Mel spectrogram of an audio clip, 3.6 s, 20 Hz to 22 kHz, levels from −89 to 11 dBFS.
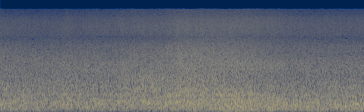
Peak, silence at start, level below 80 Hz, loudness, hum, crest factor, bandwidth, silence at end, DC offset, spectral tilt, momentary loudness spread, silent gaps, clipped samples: -10 dBFS; 0 s; -44 dBFS; -23 LUFS; none; 14 dB; 16 kHz; 0 s; under 0.1%; -4 dB/octave; 5 LU; none; under 0.1%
